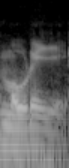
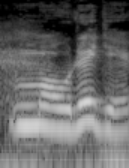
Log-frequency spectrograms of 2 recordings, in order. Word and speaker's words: Mourelle: este señor ni saben quién es pues lo pronunciamos de la forma no y ha perdido un poco el sentido se habla de Morel o de muguel pensando que es francés cuando es moury no de la rua Nosotros tampoco lo sabíamos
